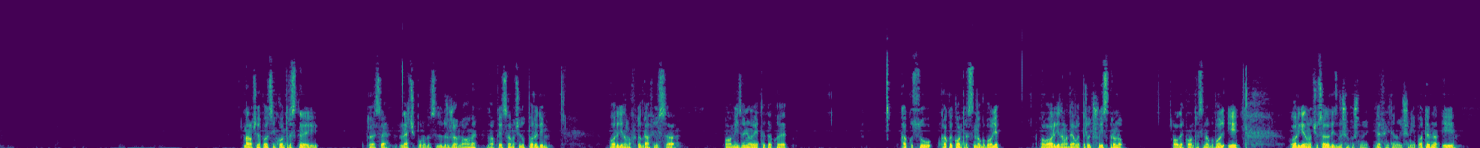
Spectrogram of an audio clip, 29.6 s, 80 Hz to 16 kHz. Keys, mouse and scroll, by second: 2.7-5.5 drag, 5.9-9.1 drag, 9.5 click, 11.0-13.7 drag, 14.0 click, 15.1 click, 16.6 click, 18.5-20.3 drag, 22.5 click, 24.5 click, 26.8-28.3 drag.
